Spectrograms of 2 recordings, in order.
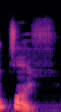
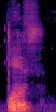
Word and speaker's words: GIF: Do you pronounce it GIF or JIF? GIF. I'm dyslexic, so it has to be GIF. – Yeah. I know that the guy that invented GIFs said they were to be pronounced JIF, but then it should have started with a J, in my opinion. So it's a GIF.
